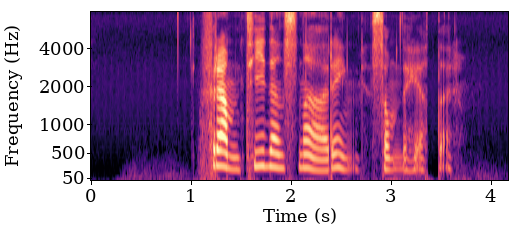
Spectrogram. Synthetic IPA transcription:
fɾamt̪ʰiːd̪ənsnæːɾɪŋsɔmd̪ɛɦḛːt̪ə̰ɾ

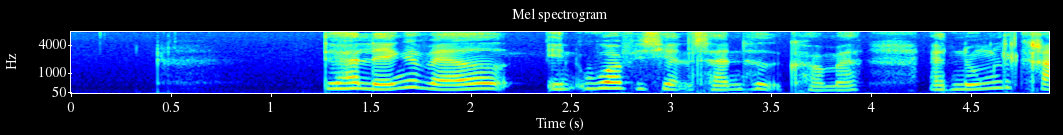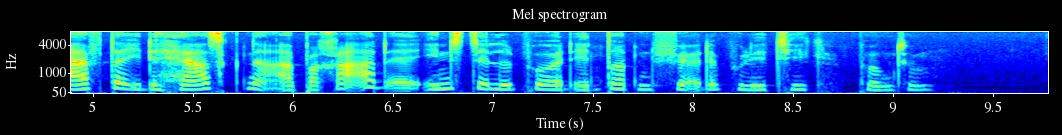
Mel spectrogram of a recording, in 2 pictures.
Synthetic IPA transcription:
d̥e̝ɦɑ̈leŋəʋæɐð̩ˠ | e̝nuɒ̽fisiel̰sænɦe̝ð̰ˠkʰɒ̽mææd̥no̝ːŋ̩ləkʰʁafd̥ɐid̥e̝hæɐsɡ̥nəʔɑpʰɑ̈ʁɑ̰̈ːd̥æɐʔe̝nsd̥e̝l̰ð̞̩ˠpʰɒ̽æd̥end̥ʁɐd̥enføɐ̰d̥əpʰo̝lit͡sʰiɡ̥pʰɔ̽ŋt͡sʰɔ̽m

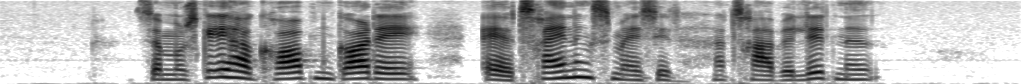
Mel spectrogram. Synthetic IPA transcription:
sɒ̽mɒ̽sɡ̥e̝̰ːhɑ̈kʰʁɒ̽b̥n̩ɡ̥ɒ̽ɾ̥ɛ | ʔæjɑt͡sʰʁɛːne̝ŋsmesid̥hɑ̈t͡sʰʁɑ̈b̥ð̩ˠle̝d̥ne̝ð̰ˠ

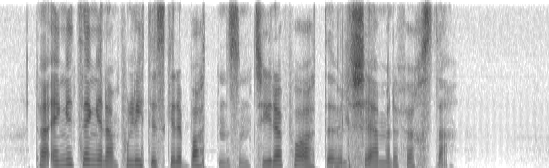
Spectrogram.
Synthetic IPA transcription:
d̪̥eːæ̰ʁʔɪŋːənt̪ʰɪŋiːd̪ɛnpʰʊliːt̪ɪskəd̪ɛbɑt̪n̩sɔmt̪ʰyːd̪əpʰoːɑt̪̚d̪eːʋɪlʃeːmeːd̪eːfœʁst̪ʰə̰

